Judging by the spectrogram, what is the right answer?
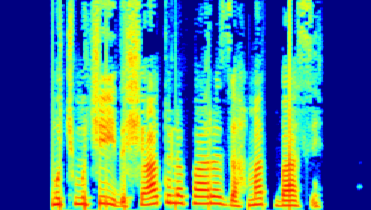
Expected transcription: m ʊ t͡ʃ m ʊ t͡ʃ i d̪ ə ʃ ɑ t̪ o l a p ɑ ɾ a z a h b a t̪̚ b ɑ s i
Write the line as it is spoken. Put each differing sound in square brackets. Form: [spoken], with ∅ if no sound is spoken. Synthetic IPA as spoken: m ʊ t͡ʃ m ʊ t͡ʃ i d̪ ə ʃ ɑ t̪ o l a p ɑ ɾ a z a h [m] a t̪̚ b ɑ s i

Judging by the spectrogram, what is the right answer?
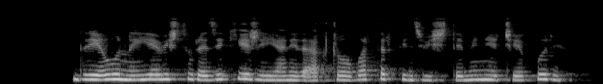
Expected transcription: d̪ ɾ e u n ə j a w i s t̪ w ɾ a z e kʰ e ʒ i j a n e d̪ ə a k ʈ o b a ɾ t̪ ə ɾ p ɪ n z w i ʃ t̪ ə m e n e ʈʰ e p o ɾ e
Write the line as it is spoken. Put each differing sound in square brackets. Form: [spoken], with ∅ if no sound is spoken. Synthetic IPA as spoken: d̪ ɾ e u n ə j a w i [ʃ] t̪ w ɾ a z e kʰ e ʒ i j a n e d̪ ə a k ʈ o b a ɾ t̪ ə ɾ p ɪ n z w i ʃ t̪ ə m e n e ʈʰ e p o ɾ e

